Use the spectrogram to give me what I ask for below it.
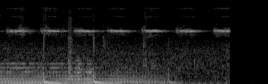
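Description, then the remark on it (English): Steady crickets chirp in a continuous high-pitched pulsing trill, with a low rumbling hum and a couple of dull thumps beneath; the sound cuts off abruptly near the end. “And the crickets are in my brain as I'm eating.”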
